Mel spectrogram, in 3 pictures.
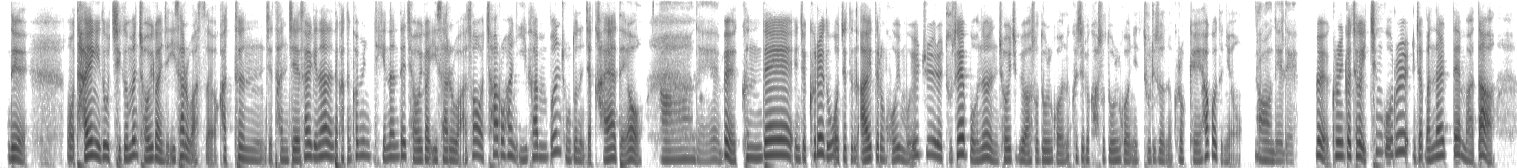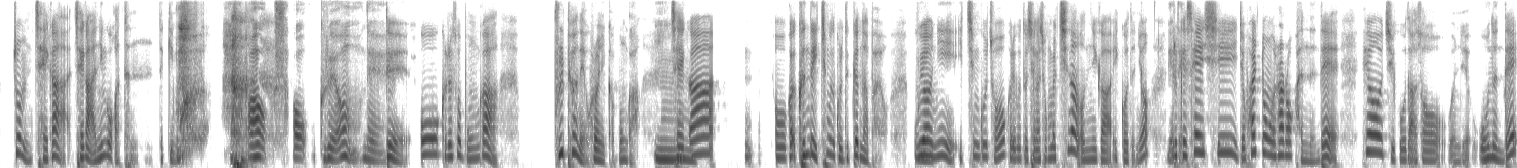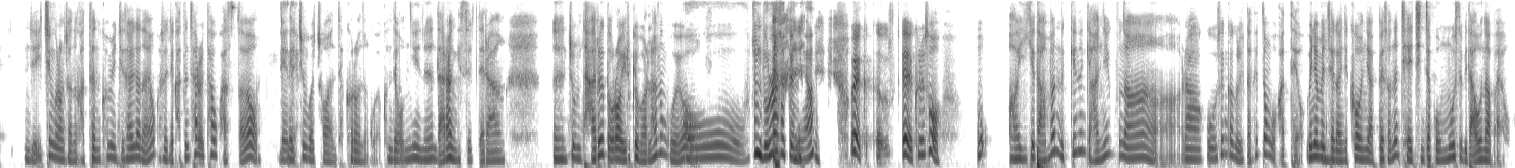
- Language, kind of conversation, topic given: Korean, advice, 진정성을 잃지 않으면서 나를 잘 표현하려면 어떻게 해야 할까요?
- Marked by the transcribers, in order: laugh; teeth sucking; laugh; tapping; laugh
